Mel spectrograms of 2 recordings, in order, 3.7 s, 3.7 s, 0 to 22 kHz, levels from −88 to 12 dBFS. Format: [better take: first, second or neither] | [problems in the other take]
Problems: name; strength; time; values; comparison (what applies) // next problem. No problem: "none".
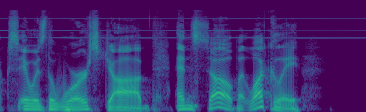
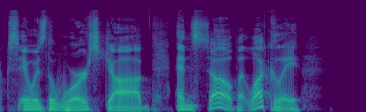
second | high-pitched whine; faint; throughout; 7 kHz, 25 dB below the speech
